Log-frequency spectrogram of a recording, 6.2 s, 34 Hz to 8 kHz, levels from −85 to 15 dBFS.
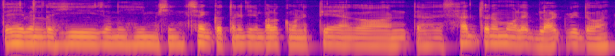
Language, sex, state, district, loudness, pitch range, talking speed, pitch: Chakma, male, Tripura, Unakoti, -18 LUFS, 105-115 Hz, 185 wpm, 110 Hz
